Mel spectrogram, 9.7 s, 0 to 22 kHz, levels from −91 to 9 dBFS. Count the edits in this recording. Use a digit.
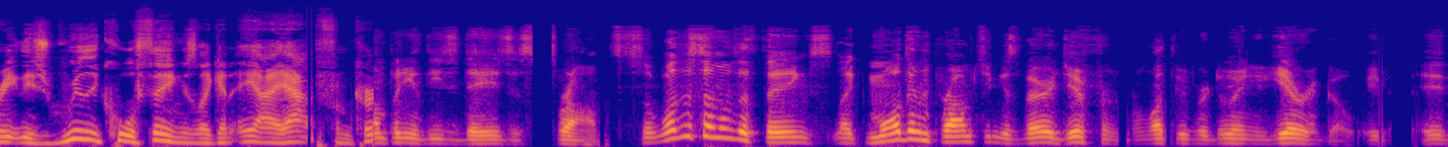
1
